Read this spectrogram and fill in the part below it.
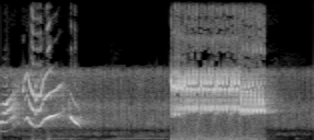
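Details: Song of a crested myna recorded as training material for other cage birds: wavering, looping high whistles, a pause, then a loud, harsh, rasping burst lasting nearly a second.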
